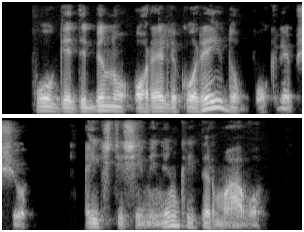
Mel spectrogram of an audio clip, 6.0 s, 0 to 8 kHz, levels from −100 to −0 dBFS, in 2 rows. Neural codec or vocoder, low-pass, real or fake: vocoder, 22.05 kHz, 80 mel bands, Vocos; 7.2 kHz; fake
